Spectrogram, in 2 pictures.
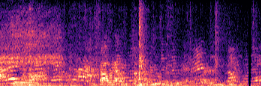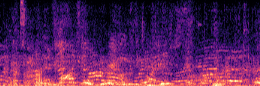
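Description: Many children talking at once, their voices overlapping in chatter and calls. The sound cuts out for an instant about halfway through.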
